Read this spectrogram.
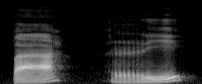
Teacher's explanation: Perceba que a sílaba tônica de parede é o re. Uma palavra paroxítona.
